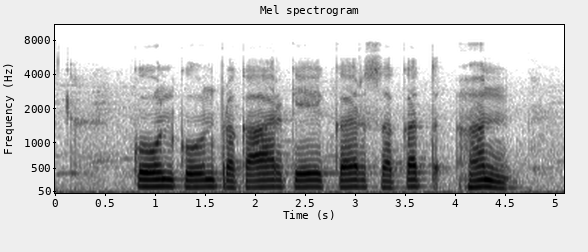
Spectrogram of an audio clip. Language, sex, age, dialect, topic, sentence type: Chhattisgarhi, male, 41-45, Western/Budati/Khatahi, banking, question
